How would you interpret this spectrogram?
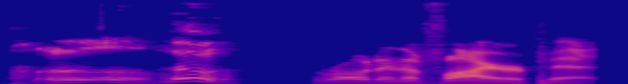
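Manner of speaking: ordinary talk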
